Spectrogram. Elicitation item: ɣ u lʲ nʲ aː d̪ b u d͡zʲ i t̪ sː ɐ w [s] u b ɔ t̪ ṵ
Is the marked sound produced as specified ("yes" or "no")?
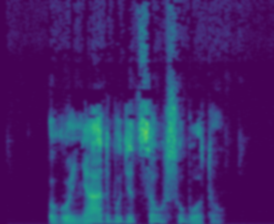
yes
